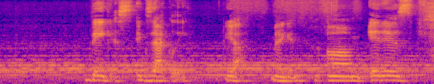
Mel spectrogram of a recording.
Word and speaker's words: vagus: It's spelled V A G U S. I'm not doing it justice by the way I'm describing it. I would look it up. Um, and that's Vegas.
